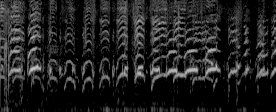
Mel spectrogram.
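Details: Ten Beagle puppies, a lemon and tricolor litter of Rensie's, fussing at their first taste of food: a steady run of clear, bending whines, each rising then falling, about three per second, in a small indoor space.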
